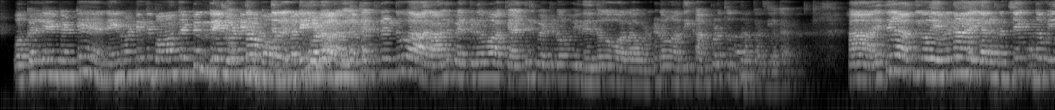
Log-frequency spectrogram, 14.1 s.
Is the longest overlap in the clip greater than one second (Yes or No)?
Yes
